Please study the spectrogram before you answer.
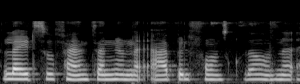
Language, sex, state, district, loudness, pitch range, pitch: Telugu, female, Andhra Pradesh, Sri Satya Sai, -18 LUFS, 220-235 Hz, 230 Hz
